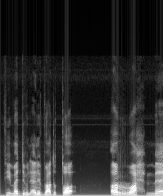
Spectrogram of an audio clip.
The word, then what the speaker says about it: الرحمن: الرحمن، يبقى فيها حرف الألف ينطق ولا يكتب في هذه الكلمات.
